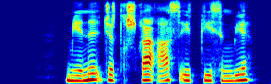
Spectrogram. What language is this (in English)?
Kazakh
